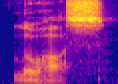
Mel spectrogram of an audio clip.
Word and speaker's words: Lojas: gonna say so- Lojas.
